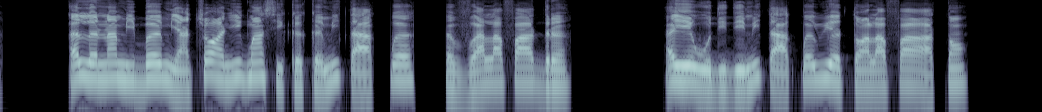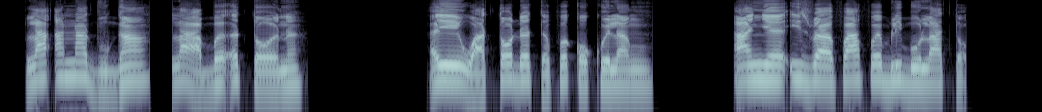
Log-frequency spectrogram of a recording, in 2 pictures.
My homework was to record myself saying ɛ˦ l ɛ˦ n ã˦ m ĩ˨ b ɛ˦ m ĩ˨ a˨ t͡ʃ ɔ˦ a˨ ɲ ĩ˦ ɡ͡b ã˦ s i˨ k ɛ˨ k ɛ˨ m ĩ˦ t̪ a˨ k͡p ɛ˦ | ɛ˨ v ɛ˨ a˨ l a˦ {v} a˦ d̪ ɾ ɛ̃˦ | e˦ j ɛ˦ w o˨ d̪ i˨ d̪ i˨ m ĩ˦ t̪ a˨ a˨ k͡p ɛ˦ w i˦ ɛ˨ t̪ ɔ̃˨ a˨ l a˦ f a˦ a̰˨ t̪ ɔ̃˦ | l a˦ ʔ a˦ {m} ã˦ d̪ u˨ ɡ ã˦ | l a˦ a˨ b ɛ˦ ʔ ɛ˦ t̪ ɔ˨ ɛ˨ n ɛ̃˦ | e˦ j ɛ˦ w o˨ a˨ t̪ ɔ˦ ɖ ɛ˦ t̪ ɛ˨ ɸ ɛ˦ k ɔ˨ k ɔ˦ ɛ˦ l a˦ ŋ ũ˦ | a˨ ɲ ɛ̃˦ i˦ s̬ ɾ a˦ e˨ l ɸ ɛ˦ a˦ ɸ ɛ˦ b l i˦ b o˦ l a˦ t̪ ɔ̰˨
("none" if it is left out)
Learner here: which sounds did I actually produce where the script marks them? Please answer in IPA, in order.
f, n

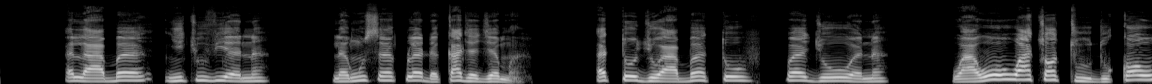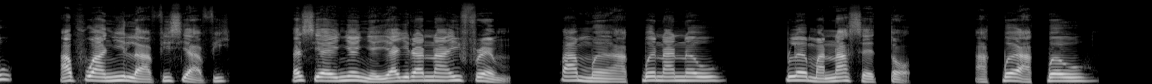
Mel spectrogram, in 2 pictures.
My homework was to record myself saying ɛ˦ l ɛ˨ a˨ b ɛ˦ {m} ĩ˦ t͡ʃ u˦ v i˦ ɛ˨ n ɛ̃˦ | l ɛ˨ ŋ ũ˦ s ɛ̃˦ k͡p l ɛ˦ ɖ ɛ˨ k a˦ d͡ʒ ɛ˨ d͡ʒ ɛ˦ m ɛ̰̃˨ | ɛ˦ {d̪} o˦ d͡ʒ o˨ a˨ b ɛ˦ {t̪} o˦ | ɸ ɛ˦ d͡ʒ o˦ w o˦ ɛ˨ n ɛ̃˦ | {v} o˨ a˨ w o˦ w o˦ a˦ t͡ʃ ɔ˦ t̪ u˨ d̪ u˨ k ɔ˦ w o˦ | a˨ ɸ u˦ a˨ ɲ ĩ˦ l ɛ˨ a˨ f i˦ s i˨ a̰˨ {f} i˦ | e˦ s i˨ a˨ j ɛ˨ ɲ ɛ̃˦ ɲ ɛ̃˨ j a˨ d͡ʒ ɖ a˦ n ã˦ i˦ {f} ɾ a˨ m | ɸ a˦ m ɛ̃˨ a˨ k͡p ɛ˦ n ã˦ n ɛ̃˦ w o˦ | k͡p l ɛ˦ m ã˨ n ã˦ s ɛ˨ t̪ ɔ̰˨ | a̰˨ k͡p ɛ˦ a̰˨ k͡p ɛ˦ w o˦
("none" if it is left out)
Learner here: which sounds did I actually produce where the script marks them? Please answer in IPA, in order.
ɲ, t̪, t̪, w, f, f

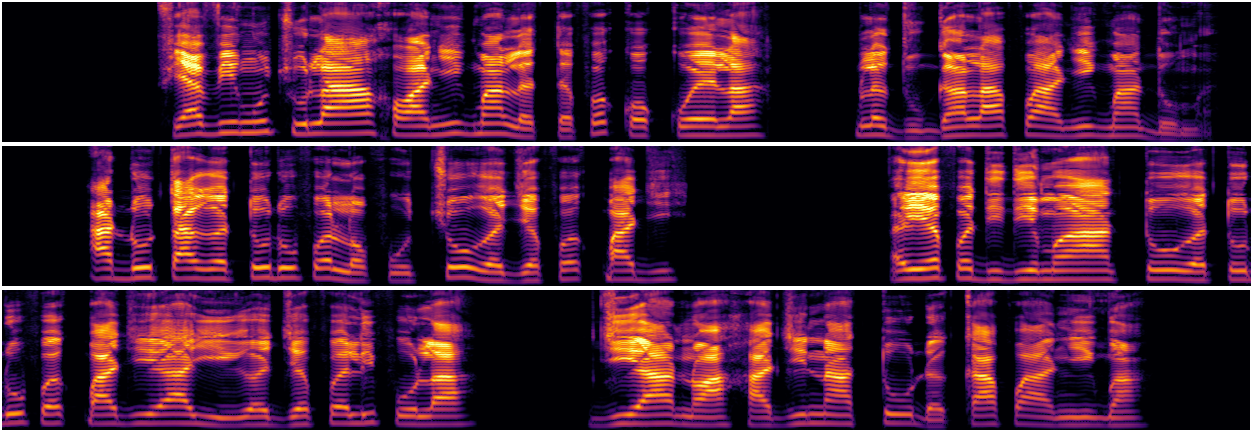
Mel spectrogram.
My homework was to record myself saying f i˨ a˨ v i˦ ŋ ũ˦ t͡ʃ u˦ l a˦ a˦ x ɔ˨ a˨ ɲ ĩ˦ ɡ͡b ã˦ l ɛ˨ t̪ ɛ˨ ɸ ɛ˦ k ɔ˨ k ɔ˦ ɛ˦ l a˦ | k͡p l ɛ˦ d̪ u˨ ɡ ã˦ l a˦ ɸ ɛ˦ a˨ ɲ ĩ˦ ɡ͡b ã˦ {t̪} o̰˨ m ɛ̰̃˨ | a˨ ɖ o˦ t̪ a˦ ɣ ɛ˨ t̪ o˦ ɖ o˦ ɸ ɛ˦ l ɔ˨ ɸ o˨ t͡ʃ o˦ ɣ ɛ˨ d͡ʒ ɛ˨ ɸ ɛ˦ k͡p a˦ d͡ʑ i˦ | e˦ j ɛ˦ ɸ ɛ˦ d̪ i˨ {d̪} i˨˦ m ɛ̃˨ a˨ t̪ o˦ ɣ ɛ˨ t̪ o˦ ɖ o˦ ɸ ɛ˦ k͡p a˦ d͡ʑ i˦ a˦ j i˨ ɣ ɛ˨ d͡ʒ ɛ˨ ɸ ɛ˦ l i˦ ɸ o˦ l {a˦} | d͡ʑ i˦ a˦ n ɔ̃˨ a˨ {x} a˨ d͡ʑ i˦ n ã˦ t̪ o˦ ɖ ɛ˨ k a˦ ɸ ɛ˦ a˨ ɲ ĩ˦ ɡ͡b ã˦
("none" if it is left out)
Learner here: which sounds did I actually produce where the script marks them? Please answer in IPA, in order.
d̪, d̪, a˦, x

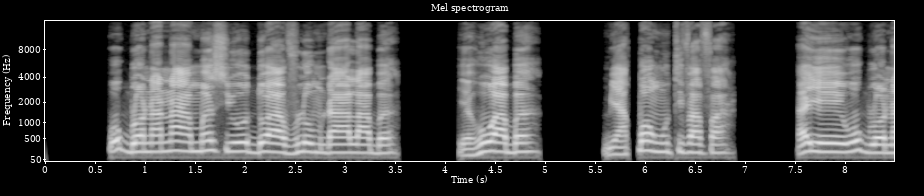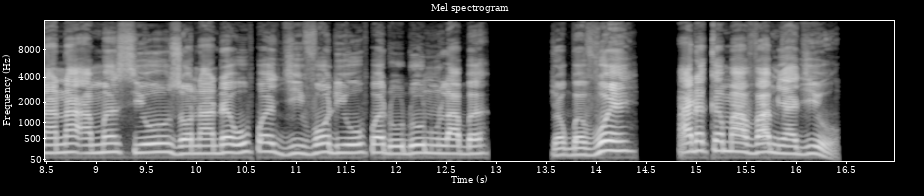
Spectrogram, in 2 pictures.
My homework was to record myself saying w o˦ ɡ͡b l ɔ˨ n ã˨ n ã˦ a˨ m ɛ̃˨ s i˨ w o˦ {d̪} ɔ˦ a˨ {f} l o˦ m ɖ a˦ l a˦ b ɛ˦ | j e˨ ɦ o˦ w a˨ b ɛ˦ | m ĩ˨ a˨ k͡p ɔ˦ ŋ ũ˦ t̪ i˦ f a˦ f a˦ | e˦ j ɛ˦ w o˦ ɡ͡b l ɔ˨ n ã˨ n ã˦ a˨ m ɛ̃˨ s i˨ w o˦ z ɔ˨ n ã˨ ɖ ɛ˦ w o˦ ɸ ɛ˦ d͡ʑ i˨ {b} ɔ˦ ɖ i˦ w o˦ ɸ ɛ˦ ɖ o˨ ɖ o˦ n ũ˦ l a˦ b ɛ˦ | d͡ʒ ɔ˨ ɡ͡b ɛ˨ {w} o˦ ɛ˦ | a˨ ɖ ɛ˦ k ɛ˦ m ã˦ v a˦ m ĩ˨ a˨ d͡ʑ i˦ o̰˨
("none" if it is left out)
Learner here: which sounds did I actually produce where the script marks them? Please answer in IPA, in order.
d̪, v, v, v

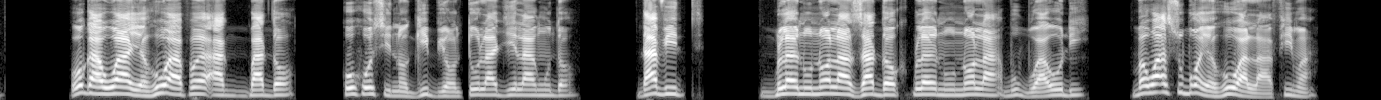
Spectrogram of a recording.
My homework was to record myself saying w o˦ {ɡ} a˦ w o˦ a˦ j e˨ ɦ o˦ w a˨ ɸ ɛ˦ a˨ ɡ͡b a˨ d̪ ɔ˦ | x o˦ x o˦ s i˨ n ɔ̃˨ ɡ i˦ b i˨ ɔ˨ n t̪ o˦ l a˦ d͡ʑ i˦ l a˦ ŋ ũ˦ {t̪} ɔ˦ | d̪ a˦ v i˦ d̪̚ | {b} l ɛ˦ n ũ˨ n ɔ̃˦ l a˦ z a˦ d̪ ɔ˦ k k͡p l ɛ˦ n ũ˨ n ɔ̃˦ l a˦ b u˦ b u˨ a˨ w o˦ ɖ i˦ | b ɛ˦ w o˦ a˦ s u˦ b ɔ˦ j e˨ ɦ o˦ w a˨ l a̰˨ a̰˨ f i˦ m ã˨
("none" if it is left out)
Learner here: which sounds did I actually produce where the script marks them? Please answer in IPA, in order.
ɡ, d̪, ɡ͡b

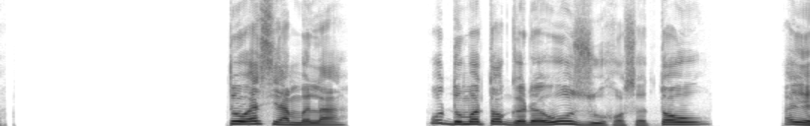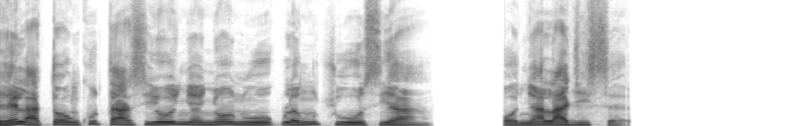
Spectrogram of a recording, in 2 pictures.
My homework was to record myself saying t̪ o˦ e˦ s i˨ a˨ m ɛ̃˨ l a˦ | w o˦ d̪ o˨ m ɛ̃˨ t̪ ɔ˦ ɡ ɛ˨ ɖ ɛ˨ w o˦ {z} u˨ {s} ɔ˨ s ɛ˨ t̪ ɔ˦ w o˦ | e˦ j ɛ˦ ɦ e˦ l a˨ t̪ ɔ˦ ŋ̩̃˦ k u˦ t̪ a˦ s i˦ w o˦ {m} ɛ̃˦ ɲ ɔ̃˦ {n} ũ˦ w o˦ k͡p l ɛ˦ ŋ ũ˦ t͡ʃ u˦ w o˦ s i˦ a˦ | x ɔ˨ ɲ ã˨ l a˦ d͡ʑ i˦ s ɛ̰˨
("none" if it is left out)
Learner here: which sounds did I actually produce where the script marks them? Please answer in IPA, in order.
z, x, ɲ, n

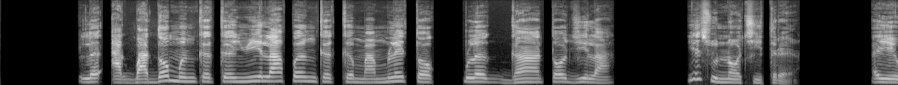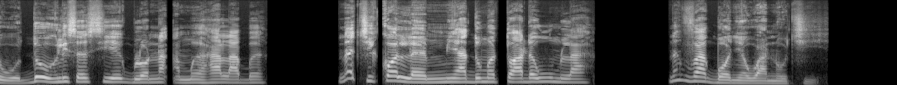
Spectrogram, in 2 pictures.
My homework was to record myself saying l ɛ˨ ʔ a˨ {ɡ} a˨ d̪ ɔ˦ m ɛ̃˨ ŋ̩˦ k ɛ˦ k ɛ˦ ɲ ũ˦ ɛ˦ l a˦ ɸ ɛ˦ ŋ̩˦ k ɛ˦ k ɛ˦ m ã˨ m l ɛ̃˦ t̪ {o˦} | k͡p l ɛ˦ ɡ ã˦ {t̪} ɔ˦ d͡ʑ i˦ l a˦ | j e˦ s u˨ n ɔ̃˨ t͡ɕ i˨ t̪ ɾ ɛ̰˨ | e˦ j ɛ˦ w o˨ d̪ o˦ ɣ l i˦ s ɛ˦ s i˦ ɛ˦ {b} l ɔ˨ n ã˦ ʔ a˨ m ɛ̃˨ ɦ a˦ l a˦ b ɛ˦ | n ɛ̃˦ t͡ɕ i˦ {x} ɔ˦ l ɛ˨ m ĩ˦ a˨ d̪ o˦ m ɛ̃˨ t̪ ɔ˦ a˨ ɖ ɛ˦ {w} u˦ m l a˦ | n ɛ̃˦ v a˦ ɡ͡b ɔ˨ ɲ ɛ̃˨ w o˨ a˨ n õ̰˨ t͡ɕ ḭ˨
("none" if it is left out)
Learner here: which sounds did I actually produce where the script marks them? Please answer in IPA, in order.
ɡ͡b, ɔ˦, t̪, ɡ͡b, k, w

